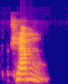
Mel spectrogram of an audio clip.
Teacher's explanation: So thyam it is mahaprana hrasva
